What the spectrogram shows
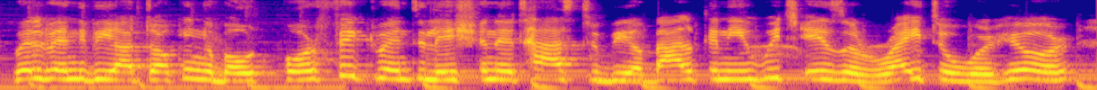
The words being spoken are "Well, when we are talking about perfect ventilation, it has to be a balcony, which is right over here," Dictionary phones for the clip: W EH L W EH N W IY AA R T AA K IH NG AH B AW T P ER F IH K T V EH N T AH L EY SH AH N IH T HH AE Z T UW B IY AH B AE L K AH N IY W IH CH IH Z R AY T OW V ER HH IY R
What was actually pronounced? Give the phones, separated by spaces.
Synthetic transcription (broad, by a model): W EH L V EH N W IY AA R T AA K IH NG AH B AW T P ER F IH K T V EH N T AH L EY SH AH N IH T HH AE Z T UW B IY AH B AE L K AH N IY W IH CH IH Z R AY T OW V ER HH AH R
